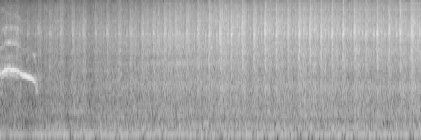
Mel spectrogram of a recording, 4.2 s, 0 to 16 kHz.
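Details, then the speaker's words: 1961 Chevy Apache V8 after an oil pump change and fresh spark plugs, still warming up: a deep, steady, even idle with no misfire, idling a little higher than before. "I'll bet it even runs a lot smoother now. Let's fire this up and see what happens. Oh yeah, it's even idling a little higher."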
